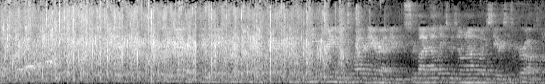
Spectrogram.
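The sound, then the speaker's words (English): An audience claps steadily in dense, sustained applause, a round of applause given in tribute, that gradually thins out as a person begins talking over the last few seconds. “I do think we should all take a moment, round of applause”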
